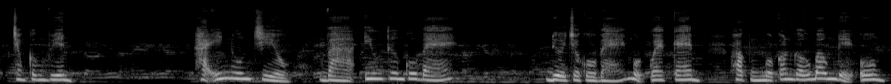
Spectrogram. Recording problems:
background chatter; faint; throughout; 3 voices, 20 dB below the speech

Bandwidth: 14.5 kHz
